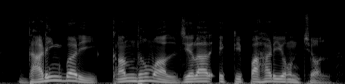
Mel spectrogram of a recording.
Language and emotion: Bengali, neutral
